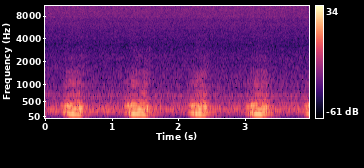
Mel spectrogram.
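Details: Male lion signalling to his pride: four evenly spaced, deep, short grunting roars, roughly one per second, low and resonant, with a faint rumble of background noise.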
